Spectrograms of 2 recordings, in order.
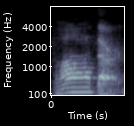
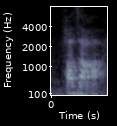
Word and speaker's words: father: うとね、発音ファーザーですからね、はい、ファザーじゃありません。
